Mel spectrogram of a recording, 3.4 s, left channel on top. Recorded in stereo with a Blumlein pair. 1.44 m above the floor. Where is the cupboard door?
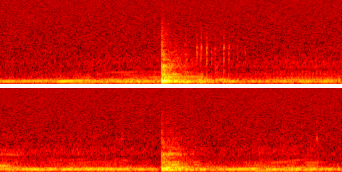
65° left, 3 m.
